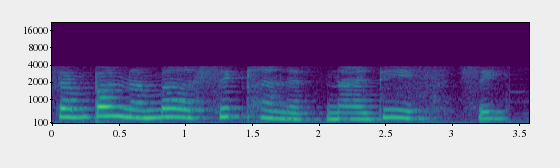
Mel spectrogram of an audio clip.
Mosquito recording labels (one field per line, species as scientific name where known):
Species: no mosquito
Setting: cup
